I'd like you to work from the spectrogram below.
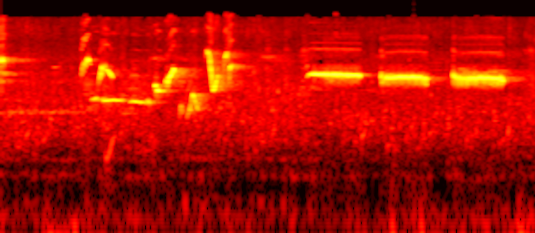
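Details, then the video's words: Training song of the white-rumped shama (murai batu), with nature ambience: slurred rising and falling whistles, then three long steady piercing whistled tones, each lasting about half a second. "Terapi Murai Malas Bunyi Dengan Pancingan Mewah Isian Terbaik"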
